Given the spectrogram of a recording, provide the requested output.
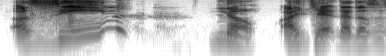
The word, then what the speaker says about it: zine: Zine is pronounced as zine like magazine.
